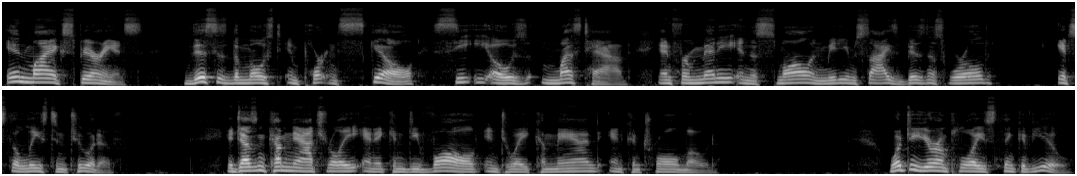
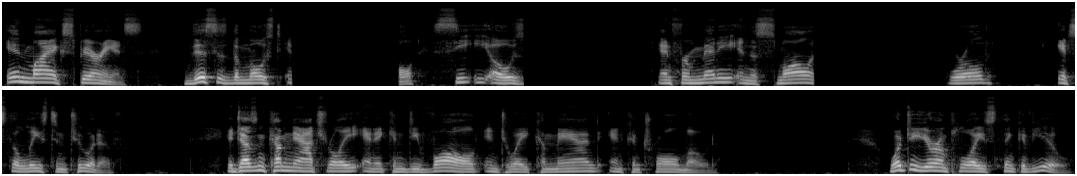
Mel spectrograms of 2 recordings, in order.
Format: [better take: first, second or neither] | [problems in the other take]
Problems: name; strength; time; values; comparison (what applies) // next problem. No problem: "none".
first | audio cutting out; at 3 s for 1 s, at 5 s for 1.5 s and at 8 s for 1.5 s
